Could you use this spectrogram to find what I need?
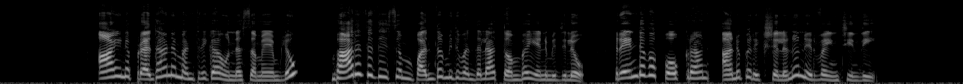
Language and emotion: Telugu, neutral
